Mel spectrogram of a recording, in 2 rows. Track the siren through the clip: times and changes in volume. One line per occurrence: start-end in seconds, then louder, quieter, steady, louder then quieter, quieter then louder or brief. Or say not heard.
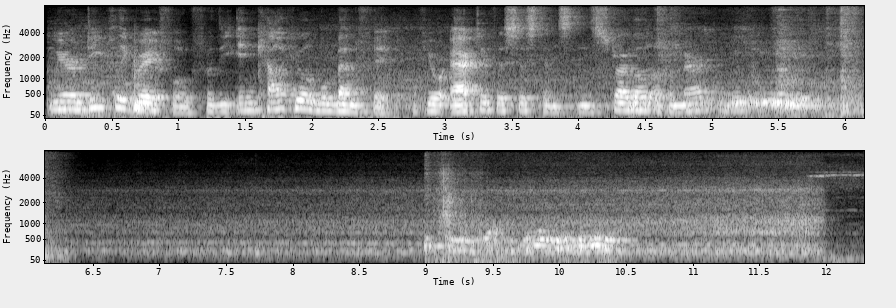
not heard.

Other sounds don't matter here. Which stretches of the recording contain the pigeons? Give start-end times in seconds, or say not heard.
0.0-0.9, 4.3-6.2, 8.9-10.5.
